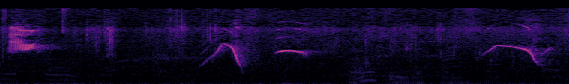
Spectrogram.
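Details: Lyrebird near Sydney mimicking typing, kids' toy guns and other birds: loud whistled notes sweeping up and down, a slurred double whistle, and lower buzzy harmonic phrases in between, over a faint rustling background.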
